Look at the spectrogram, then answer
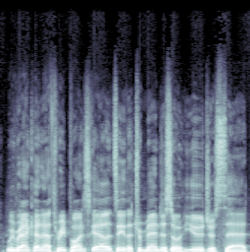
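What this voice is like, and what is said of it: Imitates another person's voice. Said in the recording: “that sounded exactly like you impersonating Alec Baldwin impersonating Trump.”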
